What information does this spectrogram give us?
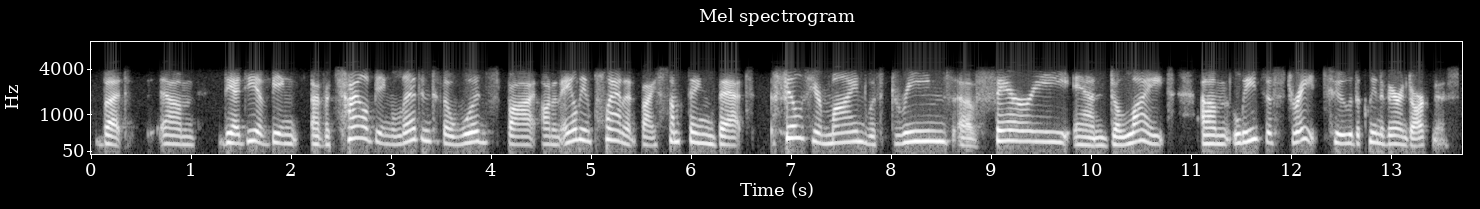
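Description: A woman's voice: medium pitch, normal speed, no echo. Woman on a tinny phone line. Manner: thoughtful, hesitant with many ums. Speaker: guest, author's daughter. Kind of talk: casual book discussion.

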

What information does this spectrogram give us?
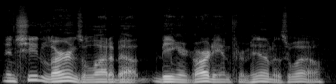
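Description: A man hosting a conversational book interview, asking questions in a tentative, halting way. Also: medium pitch, creaky, a little mellow, breathy edge, no room sound. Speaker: interviewer, host.

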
